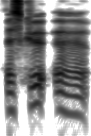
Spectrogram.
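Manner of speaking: vocal fry, just woken up; morning voice. Real, not acted. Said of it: "j'ai ma voix du matin".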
